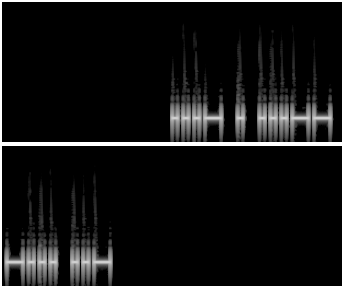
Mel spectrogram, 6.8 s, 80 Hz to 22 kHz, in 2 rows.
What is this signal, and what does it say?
Morse code, heard as a keyed tone, about 22 wpm, 700 Hz. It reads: VE3BU
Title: DXCC-100 Call Signs - 5 Characters - Repeated 3x - 22wpm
